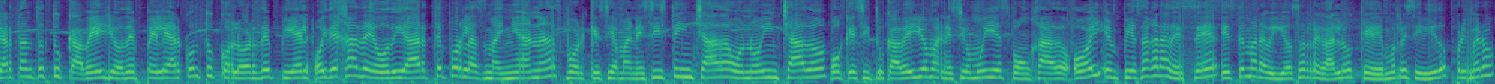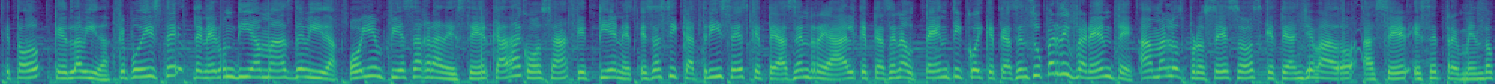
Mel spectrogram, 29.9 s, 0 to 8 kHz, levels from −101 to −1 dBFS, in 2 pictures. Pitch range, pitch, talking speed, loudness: 215-260 Hz, 235 Hz, 185 wpm, -27 LUFS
